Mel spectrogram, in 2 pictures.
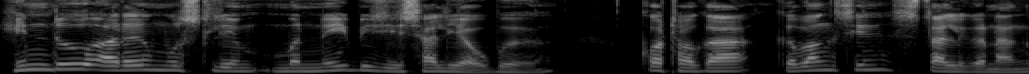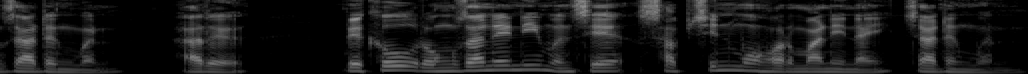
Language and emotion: Bodo, neutral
